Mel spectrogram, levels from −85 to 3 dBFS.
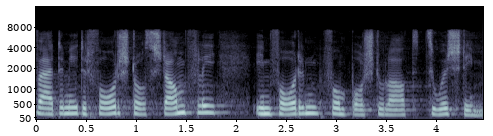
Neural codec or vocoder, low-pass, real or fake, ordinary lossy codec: none; 7.2 kHz; real; AAC, 64 kbps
